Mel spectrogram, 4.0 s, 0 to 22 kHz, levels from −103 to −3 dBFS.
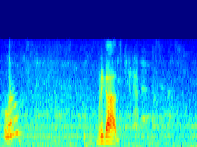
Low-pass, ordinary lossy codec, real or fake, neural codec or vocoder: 7.2 kHz; none; fake; codec, 24 kHz, 0.9 kbps, WavTokenizer, medium speech release version 1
